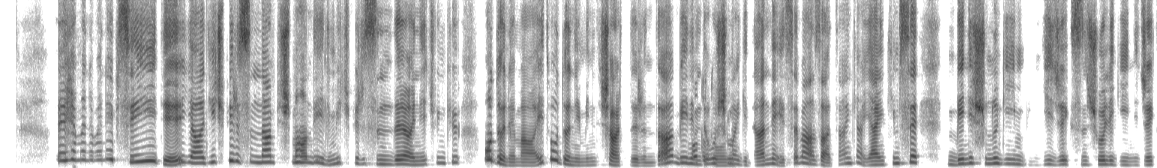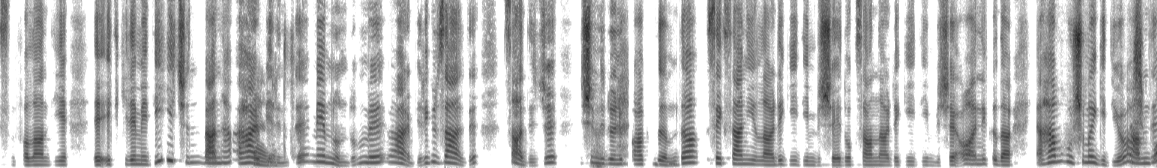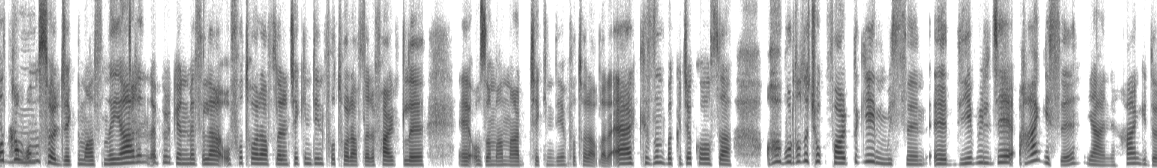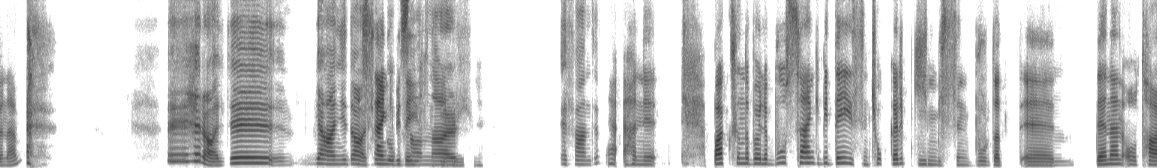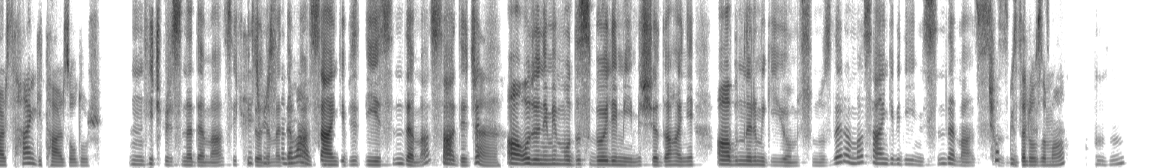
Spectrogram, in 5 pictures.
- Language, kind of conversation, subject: Turkish, podcast, Stil değişimine en çok ne neden oldu, sence?
- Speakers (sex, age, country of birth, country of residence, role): female, 30-34, Turkey, Germany, host; female, 50-54, Turkey, Italy, guest
- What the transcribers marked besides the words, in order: exhale; other noise; other background noise; tapping; put-on voice: "A, burada da çok farklı giyinmişsin"; chuckle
